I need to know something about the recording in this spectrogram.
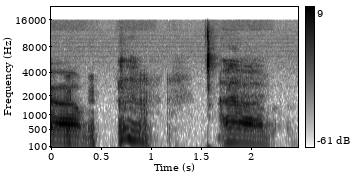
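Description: A woman clears her throat with a short cough, between bits of speech.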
